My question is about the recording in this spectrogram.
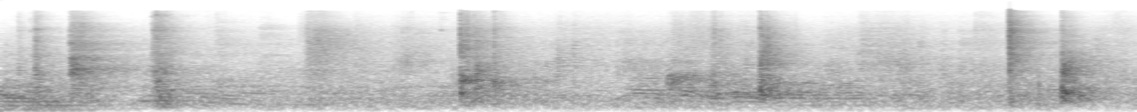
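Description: Indistinct voices in a small room, broken by about six sharp, irregular knocks and slaps.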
